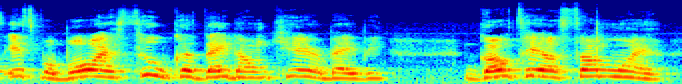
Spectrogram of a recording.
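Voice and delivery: loud, fervent exhortation to survivors; passionate plea. Acted. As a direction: preach it to every girl going through this, full force. Impassioned message to other victims.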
